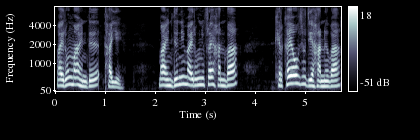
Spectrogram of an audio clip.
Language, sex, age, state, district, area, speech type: Bodo, female, 60+, Assam, Chirang, rural, spontaneous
